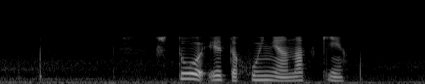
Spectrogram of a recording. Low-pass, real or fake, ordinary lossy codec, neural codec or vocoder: 3.6 kHz; real; none; none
